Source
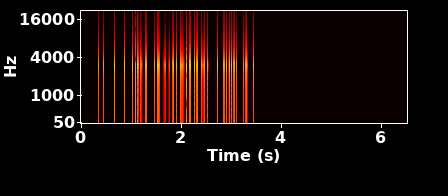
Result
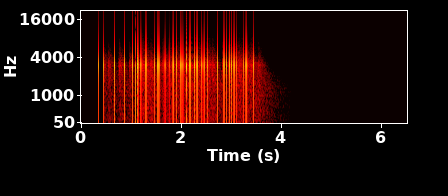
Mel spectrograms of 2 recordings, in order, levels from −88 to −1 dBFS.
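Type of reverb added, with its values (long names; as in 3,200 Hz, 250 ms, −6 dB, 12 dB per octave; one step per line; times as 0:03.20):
dense smooth reverb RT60 1.7 s, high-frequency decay 0.3×, pre-delay 85 ms, DRR 19 dB
level −1.5 dB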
